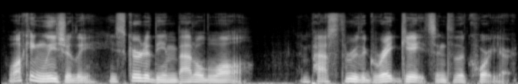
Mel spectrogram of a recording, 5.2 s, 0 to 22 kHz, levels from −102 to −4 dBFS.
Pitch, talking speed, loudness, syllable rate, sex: 115 Hz, 185 wpm, -18 LUFS, 6.0 syllables/s, male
